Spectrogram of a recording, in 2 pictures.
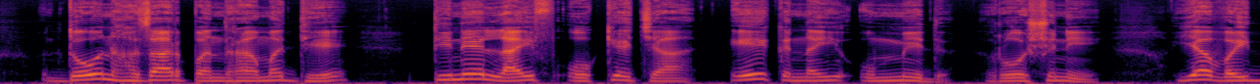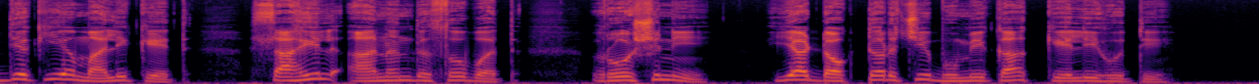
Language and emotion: Marathi, neutral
